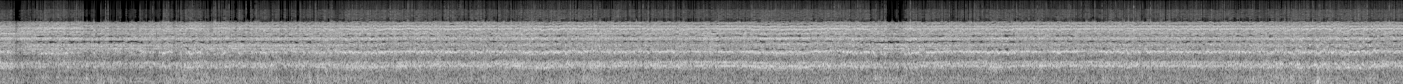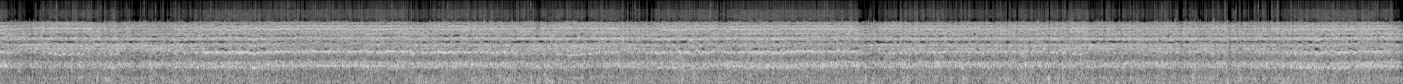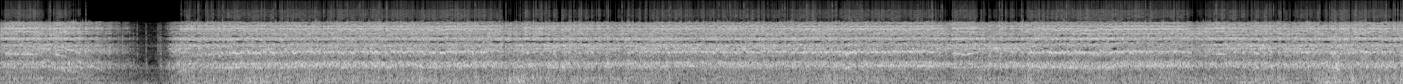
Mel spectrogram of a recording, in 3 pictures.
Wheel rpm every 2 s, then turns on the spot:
230, 230, 230, 230, 220, 230, 230, 220, 230, 220, 220, 230, 230, 230, 120, 190, 230, 230, 230, 220, 230.
none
